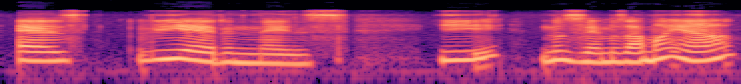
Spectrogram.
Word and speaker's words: viernes: Esta pronúncia de viernes é uma pronúncia um pouco diferenciada, porque no espanhol o V tem um som de B. Então pronunciamos não viernes, mas pronunciamos viernes, como se quiséssemos falar a letra B, como se quiséssemos falar viernes, mas não é um B muito fechado, é viernes.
